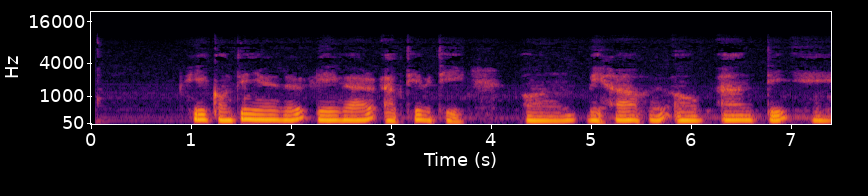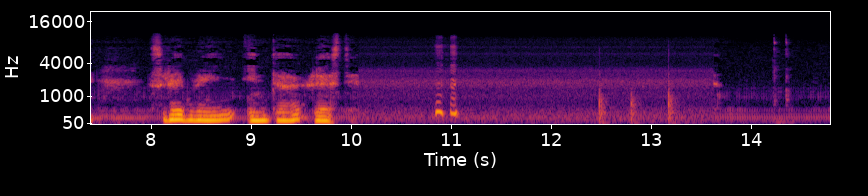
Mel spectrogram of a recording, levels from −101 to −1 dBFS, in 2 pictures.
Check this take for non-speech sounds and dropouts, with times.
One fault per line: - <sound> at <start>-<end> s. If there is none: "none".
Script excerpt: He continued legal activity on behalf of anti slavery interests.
- laugh at 10.8-11.1 s
- thud at 12.5-13.5 s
